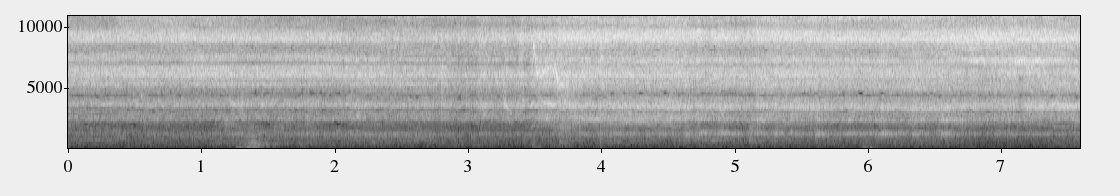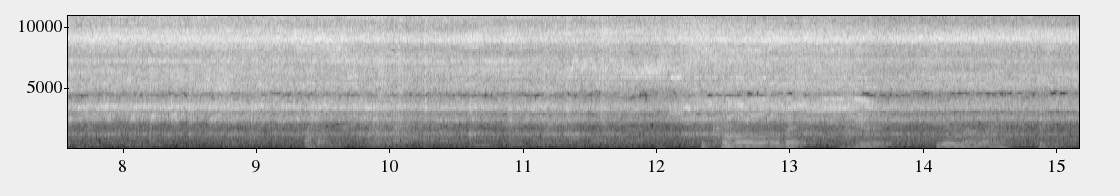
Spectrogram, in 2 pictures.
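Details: Dental implant at site #30 in an adult female dental assistant, 5.0 x 10 mm Nobel Active implant planned from preoperative scan: steady high-pitched drill whine with loud water spray hiss and suction, faint voices.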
